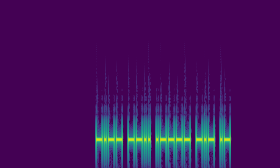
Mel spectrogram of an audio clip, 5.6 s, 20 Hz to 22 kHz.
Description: Morse code, heard as a keyed tone, about 30 wpm, 700 Hz. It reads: YZ1KA
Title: DXCC-100 Call Signs - 5 Characters - 30wpm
